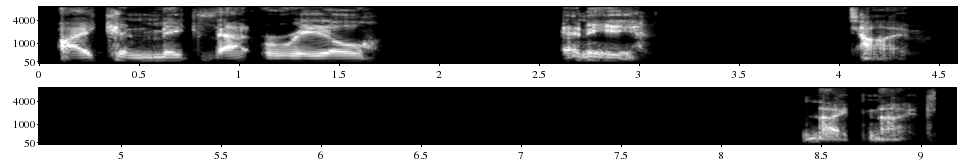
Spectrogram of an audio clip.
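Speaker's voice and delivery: slow, taunting demon voice ending in a lilting goodnight; a lightly voiced devil, drawn out and mocking; slow creepy whisper-free taunt, singsong at the end; demon voice in her head.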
